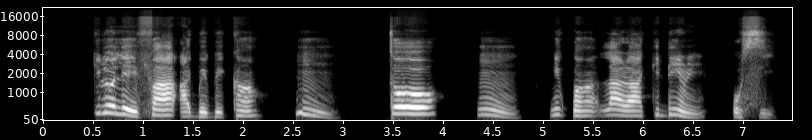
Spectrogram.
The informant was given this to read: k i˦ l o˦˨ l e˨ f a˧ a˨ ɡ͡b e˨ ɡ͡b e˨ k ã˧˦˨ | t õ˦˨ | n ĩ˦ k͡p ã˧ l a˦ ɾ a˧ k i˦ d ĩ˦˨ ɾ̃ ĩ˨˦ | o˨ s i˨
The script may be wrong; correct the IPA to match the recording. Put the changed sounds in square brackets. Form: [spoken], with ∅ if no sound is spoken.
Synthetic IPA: k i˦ l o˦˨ l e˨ f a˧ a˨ ɡ͡b e˨ ɡ͡b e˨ k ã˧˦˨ | t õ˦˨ | n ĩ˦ k͡p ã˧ l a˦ ɾ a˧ k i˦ d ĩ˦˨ ɾ̃ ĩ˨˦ | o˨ s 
